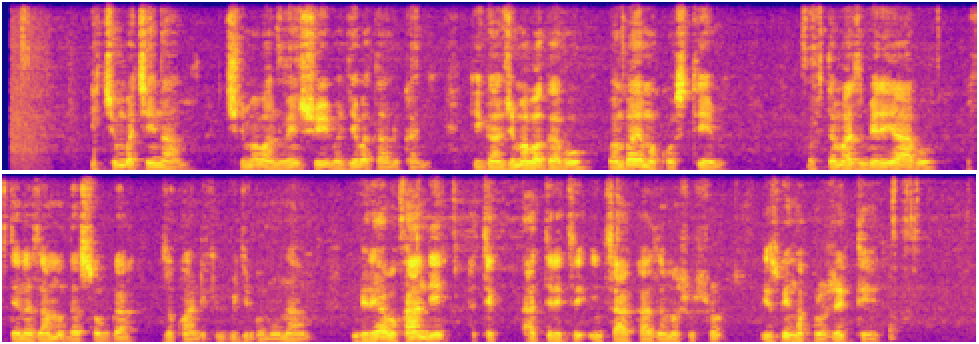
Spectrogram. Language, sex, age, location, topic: Kinyarwanda, male, 25-35, Nyagatare, government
